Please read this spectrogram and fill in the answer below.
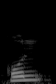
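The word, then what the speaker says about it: قُلْ: Okay, the last line, here again the word qul, lam, sakin, followed by ya, yajma'u, and lam is not dropped, and it is properly manifested, is clearly pronounced, is idhar, not is idgham, it's not merged. So qul yajma'u baynana rabbuna.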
